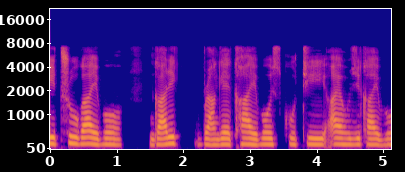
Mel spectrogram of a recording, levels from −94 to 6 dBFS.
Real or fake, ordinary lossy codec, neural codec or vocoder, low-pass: real; none; none; 7.2 kHz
